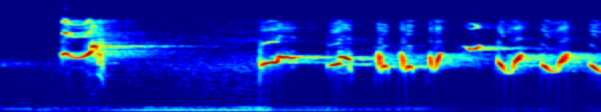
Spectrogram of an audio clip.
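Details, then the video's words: ['Greater green leafbird in the wild: a high whistled flourish, then a long steady whistle breaking into rapid repeated curved notes about five per second, above a faint low hum.'] "SUARA ASLI CUCAK IJO DI ALAM LIAR"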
